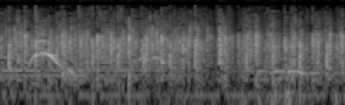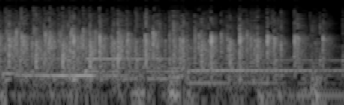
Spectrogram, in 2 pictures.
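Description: Sustained audience applause at a tour show for a friend of the performers, a dense crackle of many hands clapping steadily for several seconds, with faint tonal hums and a brief rising whistle-like tone early on underneath.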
